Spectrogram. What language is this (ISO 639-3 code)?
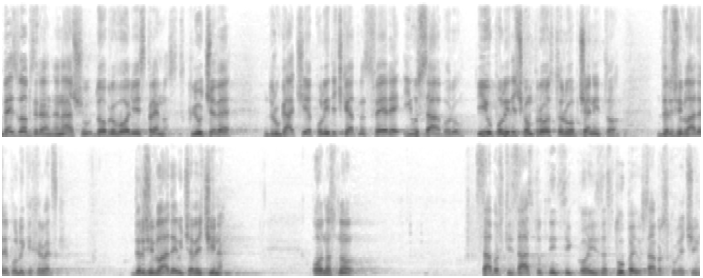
hrv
